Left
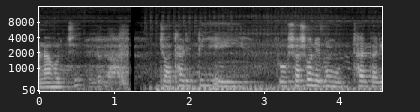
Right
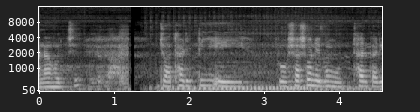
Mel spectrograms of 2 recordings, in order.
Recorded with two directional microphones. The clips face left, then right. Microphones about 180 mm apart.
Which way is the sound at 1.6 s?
25° right (ahead or behind).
